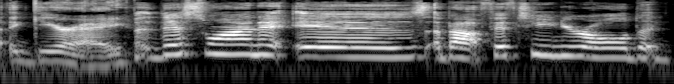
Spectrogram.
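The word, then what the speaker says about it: Aguirre: Ray Tacero and Claudia Agger. This is editing key to say that I butchered their name, so I looked it up. It's Ray Tersiierro and Claudia Agira.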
